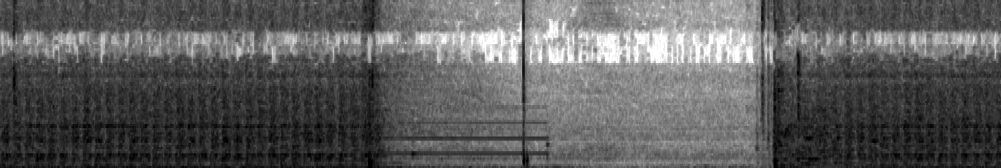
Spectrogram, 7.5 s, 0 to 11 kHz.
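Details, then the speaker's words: 1998 Ford Expedition that sat about a year, fitted with a new battery: the starter cranks steadily with no catch or firing, drops out, then cranks again. The tank is empty even though the gauge reads full, so it is a crank no-start from no fuel. "but it ain't got no gas in it yeah so we got some gas to put in it"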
